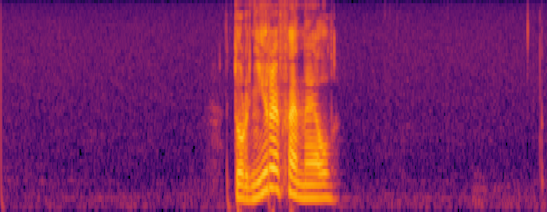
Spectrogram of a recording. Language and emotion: Russian, neutral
